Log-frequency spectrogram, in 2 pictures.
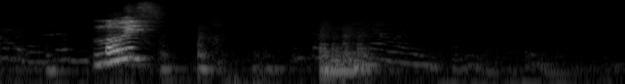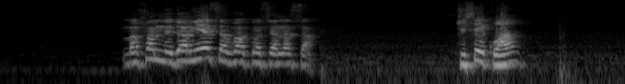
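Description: A second man speaks briefly in a low, calm voice, close by.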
